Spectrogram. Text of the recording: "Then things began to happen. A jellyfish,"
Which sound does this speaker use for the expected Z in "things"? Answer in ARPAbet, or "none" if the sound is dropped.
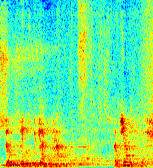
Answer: Z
